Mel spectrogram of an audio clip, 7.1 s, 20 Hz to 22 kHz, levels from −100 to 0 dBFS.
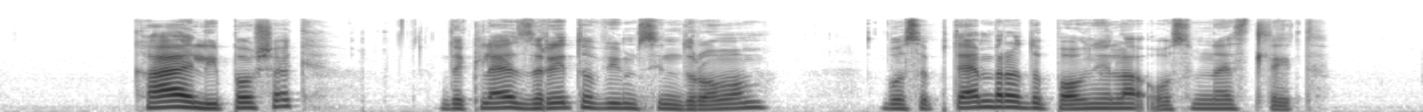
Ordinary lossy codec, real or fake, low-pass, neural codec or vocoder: none; real; 10.8 kHz; none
